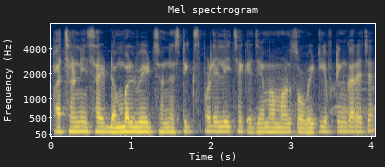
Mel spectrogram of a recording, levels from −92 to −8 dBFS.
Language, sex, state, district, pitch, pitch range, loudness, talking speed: Gujarati, male, Gujarat, Gandhinagar, 125 Hz, 120-130 Hz, -17 LUFS, 220 wpm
